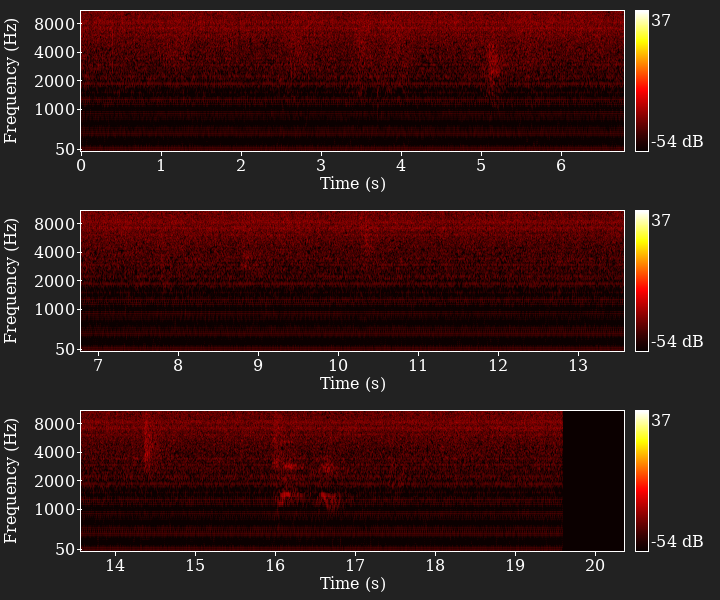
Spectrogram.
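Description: Near silence: room tone with a steady electrical hum and a few faint small noises. The sound cuts out completely just before the end.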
